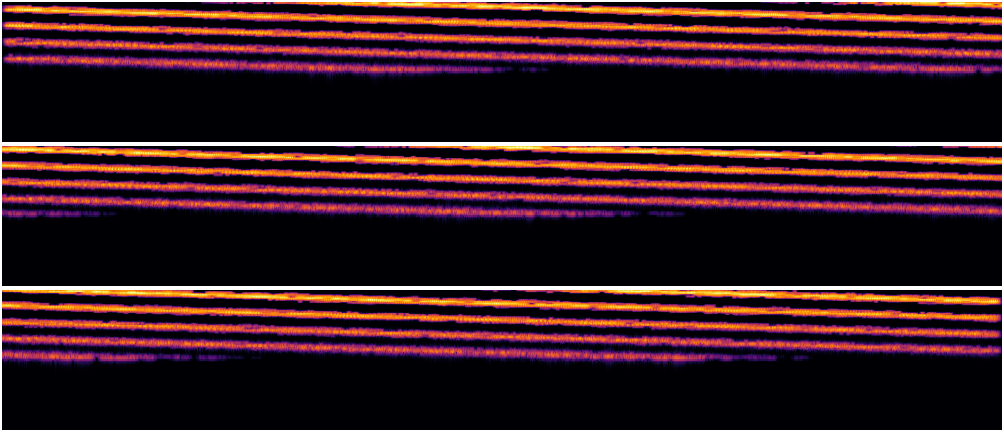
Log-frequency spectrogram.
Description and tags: Created with coagula from original and manipulated bmp files.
